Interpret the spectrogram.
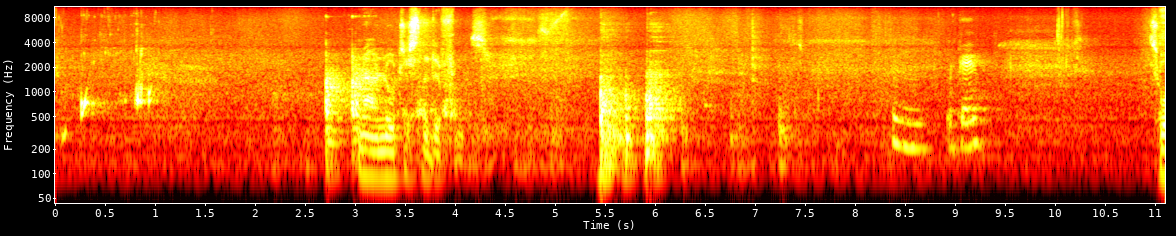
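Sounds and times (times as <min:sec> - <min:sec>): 
water drips into a glass of whisky: 0:00.0 - 0:01.1
speech: 0:03.0 - 0:04.5, 0:08.4 - 0:09.4.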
